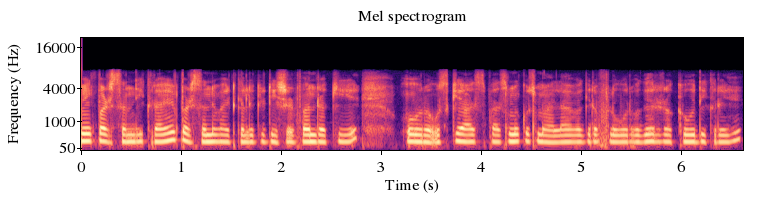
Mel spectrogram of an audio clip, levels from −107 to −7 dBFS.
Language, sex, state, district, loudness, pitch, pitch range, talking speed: Hindi, female, Bihar, Bhagalpur, -15 LUFS, 220 Hz, 215-225 Hz, 245 wpm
